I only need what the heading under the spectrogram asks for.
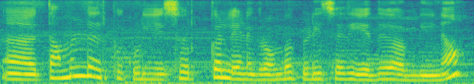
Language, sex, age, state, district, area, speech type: Tamil, female, 30-45, Tamil Nadu, Thanjavur, urban, spontaneous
